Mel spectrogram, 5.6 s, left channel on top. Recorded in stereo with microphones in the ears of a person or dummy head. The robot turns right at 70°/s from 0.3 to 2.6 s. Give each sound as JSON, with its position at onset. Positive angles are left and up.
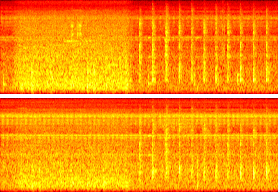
{"t": 2.8, "sound": "a clap", "side_deg": 25, "distance_m": 5.0}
